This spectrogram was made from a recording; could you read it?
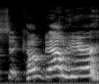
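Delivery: high, loud, slow yell. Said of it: "She's gonna be like".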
